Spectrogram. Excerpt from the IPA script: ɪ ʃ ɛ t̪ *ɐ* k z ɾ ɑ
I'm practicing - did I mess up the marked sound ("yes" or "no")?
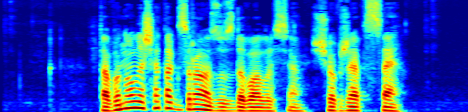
yes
